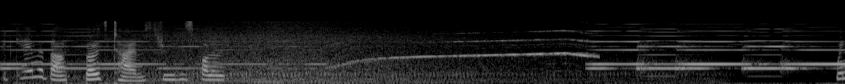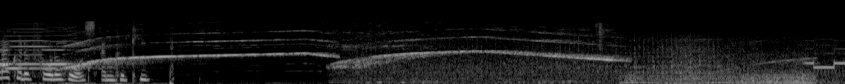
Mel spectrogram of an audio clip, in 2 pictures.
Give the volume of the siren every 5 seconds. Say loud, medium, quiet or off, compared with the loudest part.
medium, loud, loud, medium.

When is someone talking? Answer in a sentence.
The talking can be heard from 0.0 to 2.2 s and from 8.3 to 10.2 s.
